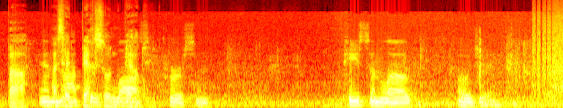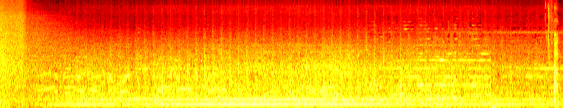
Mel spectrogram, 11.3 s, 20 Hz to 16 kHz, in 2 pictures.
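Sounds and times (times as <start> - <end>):
television news helicopters flying over Los Angeles: 0.0 - 11.2
speech: 0.1 - 2.2, 3.5 - 5.3
short burst of broadband noise: 5.2 - 11.0.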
